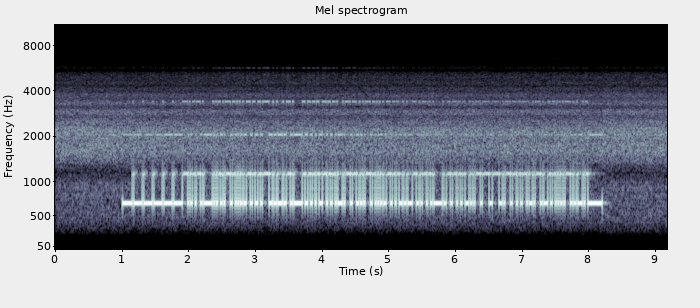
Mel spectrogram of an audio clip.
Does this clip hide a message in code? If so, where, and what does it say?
Yes: RTTY (50 baud, 450 Hz shift) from 1.0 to 8.2 s, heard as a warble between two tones, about 910 Hz centre. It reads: SERAIT-IL GENERAL, A CETTE HEURE?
